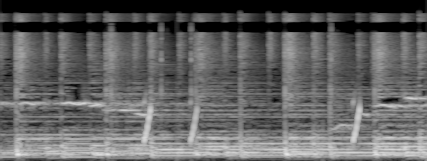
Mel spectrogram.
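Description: Cheerful children's cartoon background music with a steady beat, with three quick upward-sliding bloops, two in the middle and one near the end.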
